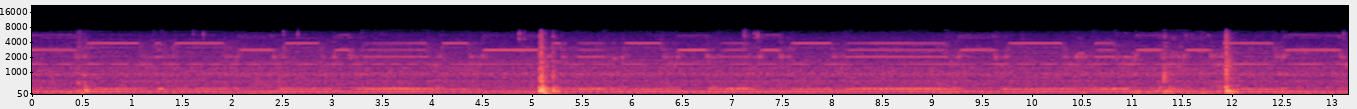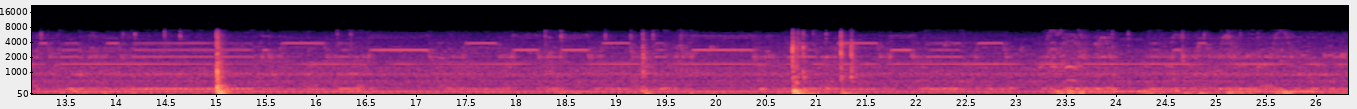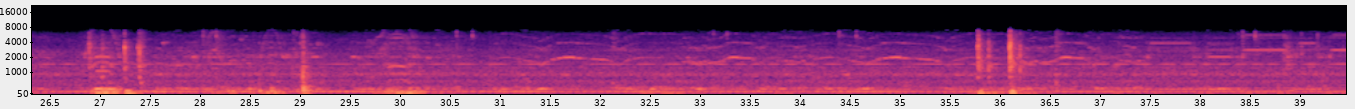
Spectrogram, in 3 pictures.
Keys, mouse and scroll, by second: 0.0-1.7 drag, 0.0 x, 1.7-2.7 middle drag, 2.7-14.3 drag, 14.3-16.3 middle drag, 16.3-21.2 drag, 18.5 middle click, 18.5 right click, 20.8 e, 21.2-30.7 middle drag, 21.4 s, 27.0 s, 30.7 right click, 30.9-33.2 middle drag, 33.2-39.4 drag, 34.5 middle click, 34.5 right click, 35.8 g.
